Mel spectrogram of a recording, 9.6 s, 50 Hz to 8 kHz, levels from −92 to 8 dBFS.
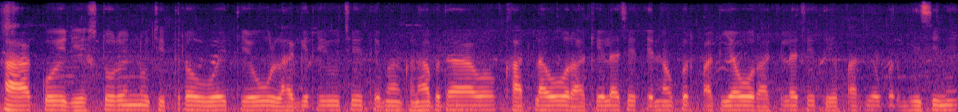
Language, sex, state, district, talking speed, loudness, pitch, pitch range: Gujarati, male, Gujarat, Gandhinagar, 155 wpm, -21 LUFS, 115 Hz, 110-120 Hz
